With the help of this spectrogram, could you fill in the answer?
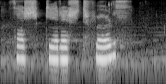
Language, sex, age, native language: Icelandic, female, 7, Icelandic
